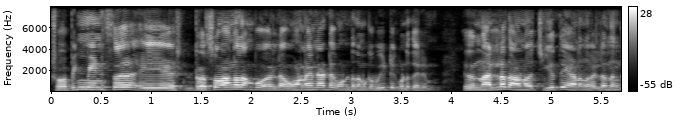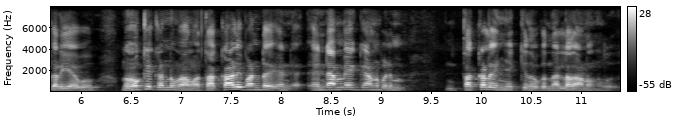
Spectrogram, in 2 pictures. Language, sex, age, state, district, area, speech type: Malayalam, male, 30-45, Kerala, Pathanamthitta, rural, spontaneous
